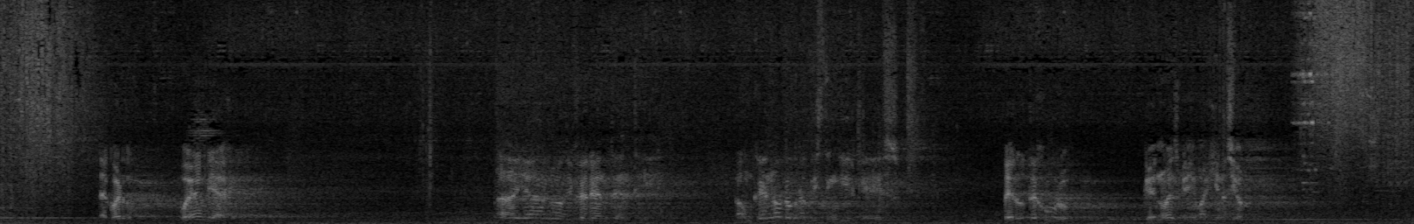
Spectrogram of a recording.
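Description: A man speaks calmly, as if through a radio.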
